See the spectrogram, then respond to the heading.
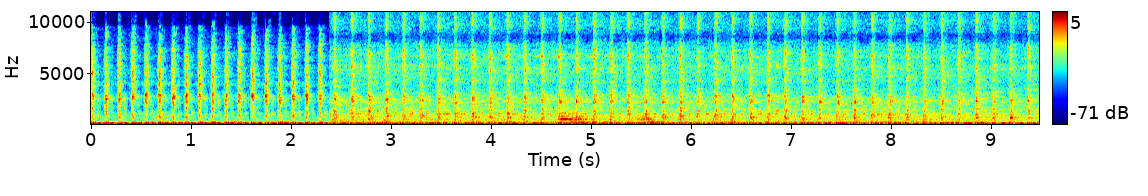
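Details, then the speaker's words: Ford 6.8L V10 with a blown-out spark plug on the rearmost cylinder (believed number five), coil pack broken: cranks into a rough idle with loud rhythmic puffing from that cylinder. "you guys will get to have a listen to this thing makes all kinds of Racket puff puff puff puff"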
